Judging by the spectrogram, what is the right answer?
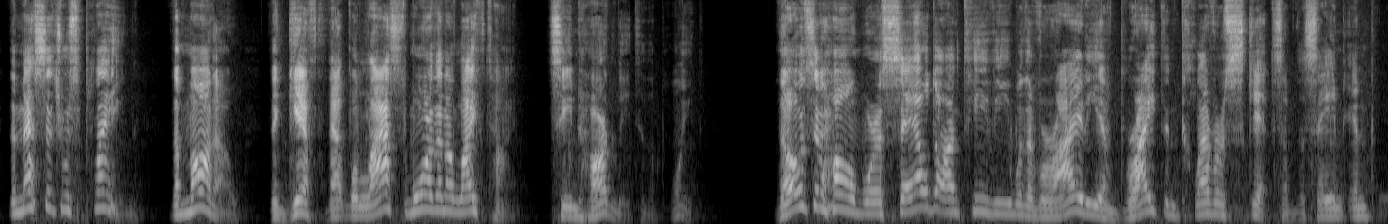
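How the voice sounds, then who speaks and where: A man performs dramatized audiobook narration in a bright, forceful voice with a rough, husky edge. His pitch swings widely as he leans into the storytelling with theatrical emphasis. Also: very animated, measured pace, poor audio.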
